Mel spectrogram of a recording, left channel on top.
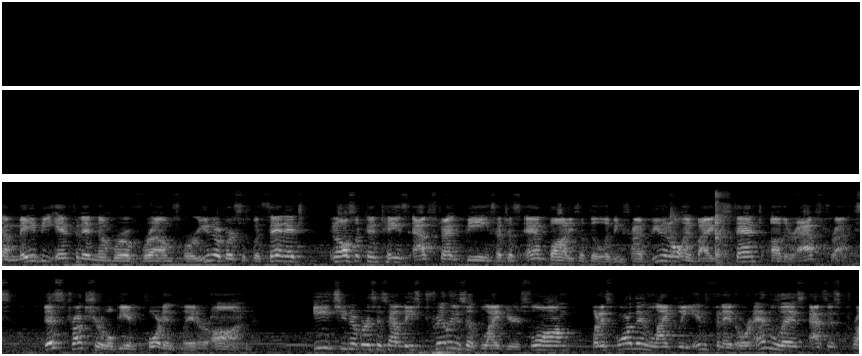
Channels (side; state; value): left; silent; digital silence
